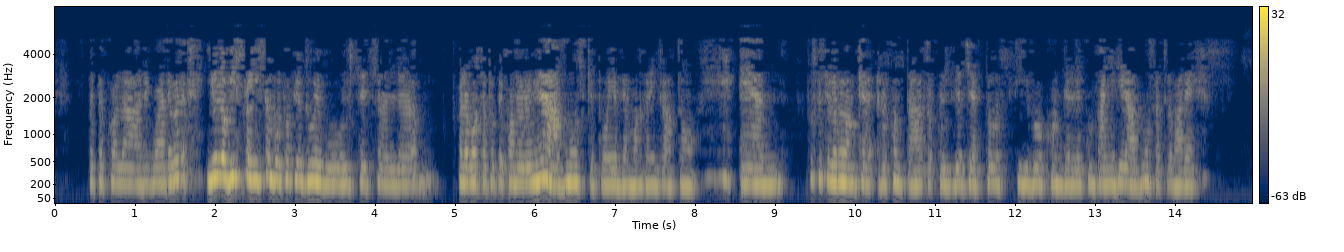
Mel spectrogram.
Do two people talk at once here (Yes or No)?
No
